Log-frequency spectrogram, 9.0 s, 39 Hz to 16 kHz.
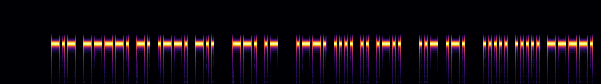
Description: Morse code, heard as a keyed tone, about 30 wpm, 700 Hz. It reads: K9NPD GA PHIL UR 559
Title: SOTA QSO Practice 30wpm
